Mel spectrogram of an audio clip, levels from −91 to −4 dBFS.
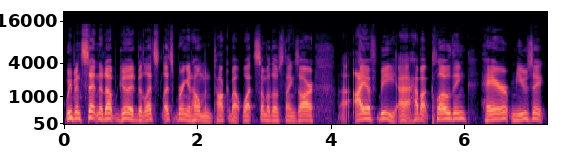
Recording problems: none

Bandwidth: 14.5 kHz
